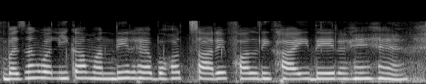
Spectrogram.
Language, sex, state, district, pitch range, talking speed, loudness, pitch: Hindi, female, Jharkhand, Deoghar, 260-280 Hz, 155 wpm, -12 LUFS, 265 Hz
